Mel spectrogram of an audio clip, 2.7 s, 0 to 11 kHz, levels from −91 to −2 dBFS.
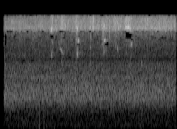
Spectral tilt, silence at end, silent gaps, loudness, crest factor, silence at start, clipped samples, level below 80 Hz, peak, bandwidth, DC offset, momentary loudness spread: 6.5 dB/octave; 0 s; none; -26 LUFS; 22 dB; 0.05 s; under 0.1%; under -90 dBFS; -8 dBFS; 7.4 kHz; under 0.1%; 8 LU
